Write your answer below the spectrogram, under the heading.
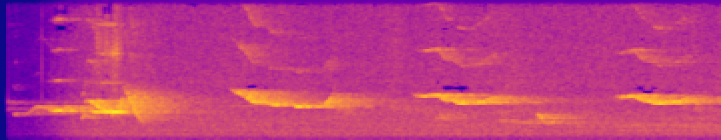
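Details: White-spotted fantail singing at night in Dombivli town, Maharashtra, India: a few clear whistled notes around high pitch, some flat and some gently falling, spaced across the clip over a steady background hiss.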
